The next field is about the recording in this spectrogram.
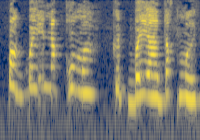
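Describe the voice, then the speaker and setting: A woman's voice: very high voice, normal speed, sharp tone, dry recording. A woman with an Ilocano accent playing a vain, brazen young woman who shrugs off her debts in a radio drama. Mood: flippant. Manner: defiant, flippant.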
